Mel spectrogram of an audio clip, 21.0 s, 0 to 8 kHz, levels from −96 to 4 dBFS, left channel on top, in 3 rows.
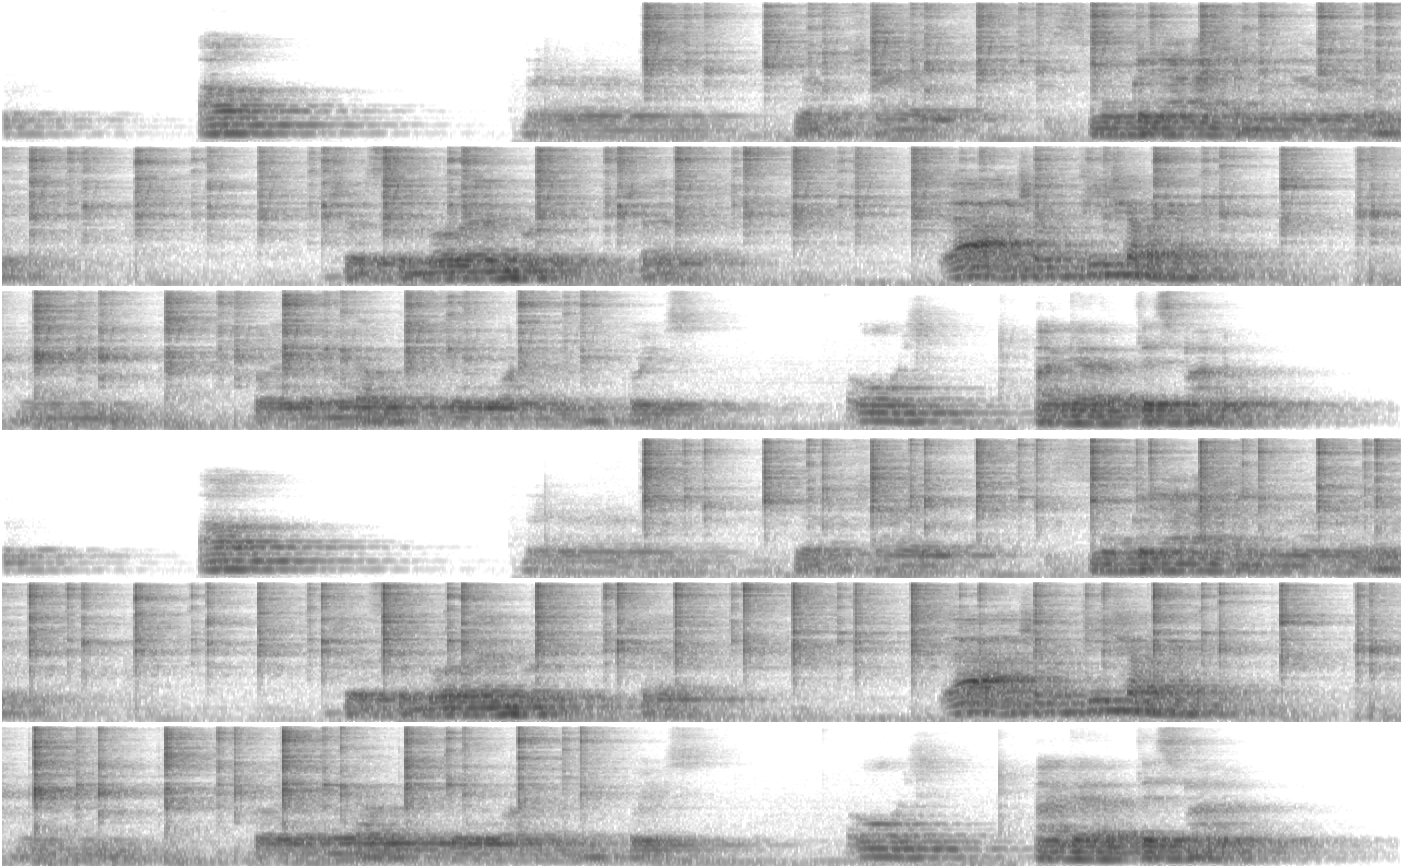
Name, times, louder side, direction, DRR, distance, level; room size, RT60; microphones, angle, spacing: voice 1, 2.6-3.5 4.0-4.8 5.2-7.0 8.6-10.7 14.0-14.6 15.2-17.5 19.1-20.1, left 1 dB, 15° left, -9 dB, 1.9 m, -36 dB
sound 1, 2.7-2.8 3.2-3.5 3.8-9.4 9.7-13.5 13.8-15.7 16.0-17.8 18.8-19.0, right 4 dB, 40° right, 1.2 m, -31 dB
voice 2, 11.7-12.9 15.7-15.9 18.2-18.6, equal, 40° left, -1 dB, 1.6 m, -33 dB
11.5 x 5.0 x 3.1 m, 1.1 s
head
